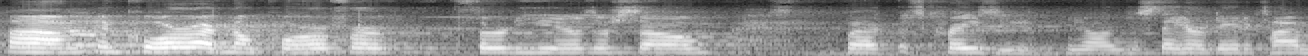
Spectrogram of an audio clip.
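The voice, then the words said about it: Massachusetts accent. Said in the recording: “I have an accent. I'm originally from Massachusetts”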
